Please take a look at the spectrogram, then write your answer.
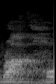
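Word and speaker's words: Rockhold: you're mispronouncing his name. It's Rockhole.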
